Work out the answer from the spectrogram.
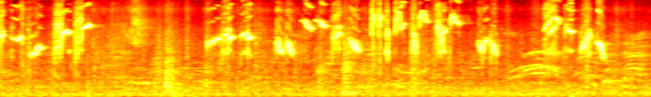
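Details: Female greater green leafbird, known locally as green cucak, singing in the morning: a busy run of sharp, high chirps and slurred whistles, rising and falling, delivered in quick bursts with brief gaps between phrases.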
